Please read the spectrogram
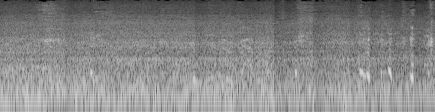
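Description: Steady low road and engine rumble heard from inside a moving car's cabin.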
